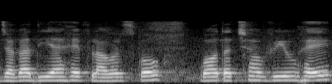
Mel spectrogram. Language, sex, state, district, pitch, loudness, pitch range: Hindi, female, Maharashtra, Mumbai Suburban, 180 Hz, -15 LUFS, 175-190 Hz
